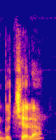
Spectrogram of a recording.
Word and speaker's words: Bucella: C'est bien Buccella? Oui, parfaitement.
